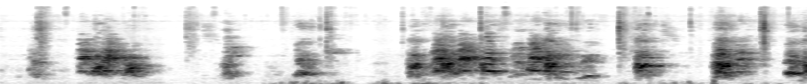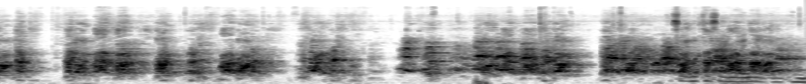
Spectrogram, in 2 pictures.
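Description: Several pet dogs belonging to an elderly woman living alone bark in repeated bursts, some yips and whimpers mixed in, with speech running underneath much of the time.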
